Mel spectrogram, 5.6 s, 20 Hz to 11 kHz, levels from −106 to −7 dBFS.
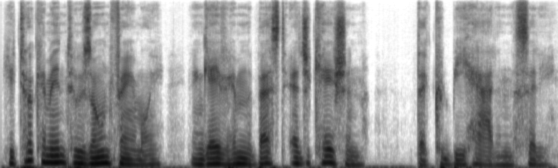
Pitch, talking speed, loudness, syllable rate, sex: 100 Hz, 215 wpm, -19 LUFS, 5.8 syllables/s, male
